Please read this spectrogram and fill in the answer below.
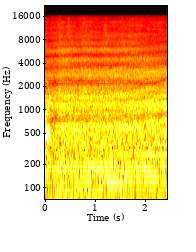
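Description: Handheld blowtorch burning with a steady, even hiss.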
